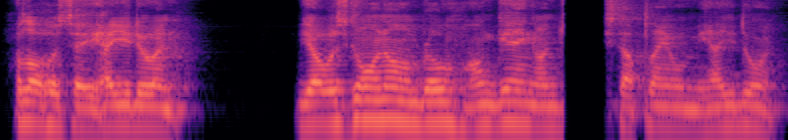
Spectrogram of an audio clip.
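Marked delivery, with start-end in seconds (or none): none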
